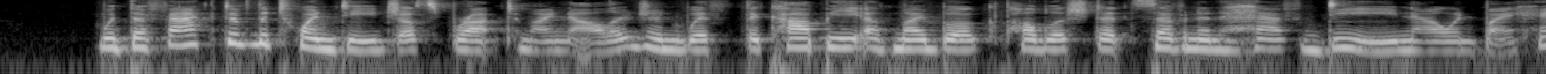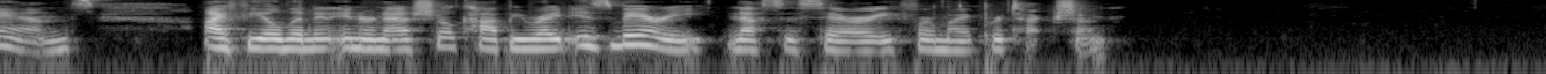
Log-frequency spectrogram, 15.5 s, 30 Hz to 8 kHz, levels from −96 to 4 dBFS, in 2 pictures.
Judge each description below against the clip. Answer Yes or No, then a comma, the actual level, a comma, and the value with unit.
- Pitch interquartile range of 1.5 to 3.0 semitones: Yes, narrow, 2.4 semitones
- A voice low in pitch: No, high, 200 Hz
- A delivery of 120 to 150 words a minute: Yes, average, 145 wpm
